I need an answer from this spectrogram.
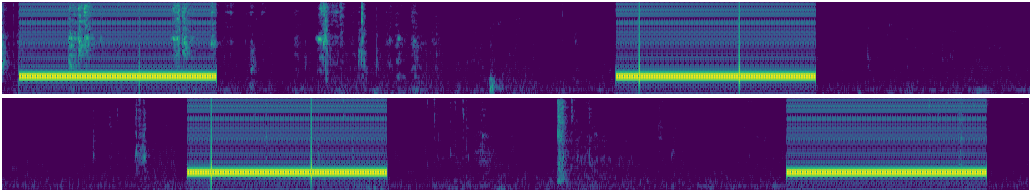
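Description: Telephone line tones while an office phone connects to an extension: four long, steady ringing tones of about two seconds each, evenly spaced by roughly four seconds of near silence with faint crackle.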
